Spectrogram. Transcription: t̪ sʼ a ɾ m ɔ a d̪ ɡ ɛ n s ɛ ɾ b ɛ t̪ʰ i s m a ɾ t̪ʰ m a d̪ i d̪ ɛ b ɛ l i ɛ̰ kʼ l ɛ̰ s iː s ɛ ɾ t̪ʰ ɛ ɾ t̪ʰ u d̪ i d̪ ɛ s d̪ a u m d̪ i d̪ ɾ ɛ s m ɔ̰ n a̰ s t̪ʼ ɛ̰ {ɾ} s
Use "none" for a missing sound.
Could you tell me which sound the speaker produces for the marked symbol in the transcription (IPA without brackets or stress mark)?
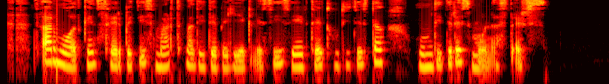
ɾ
